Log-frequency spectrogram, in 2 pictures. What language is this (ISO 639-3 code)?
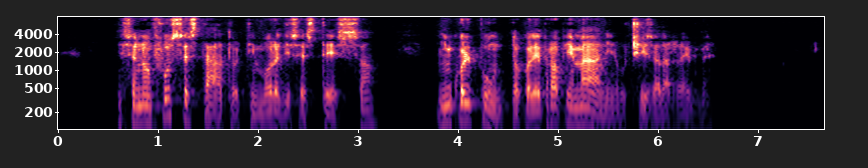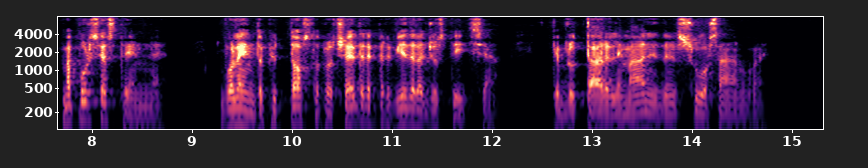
ita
